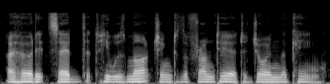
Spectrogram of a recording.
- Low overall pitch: Yes, low, 115 Hz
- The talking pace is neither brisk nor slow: No, fast, 275 wpm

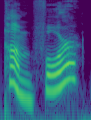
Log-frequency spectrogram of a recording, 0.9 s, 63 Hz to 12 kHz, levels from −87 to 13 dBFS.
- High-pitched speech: Yes, very high, 260 Hz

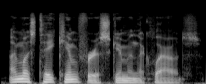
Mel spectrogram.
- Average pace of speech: No, fast, 290 wpm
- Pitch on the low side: Yes, very low, 95 Hz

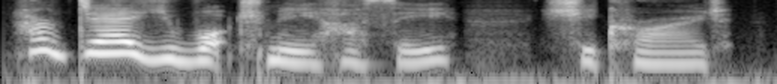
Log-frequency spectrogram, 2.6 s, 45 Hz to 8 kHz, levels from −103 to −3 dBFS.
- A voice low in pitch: No, high, 205 Hz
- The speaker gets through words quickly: No, average, 185 wpm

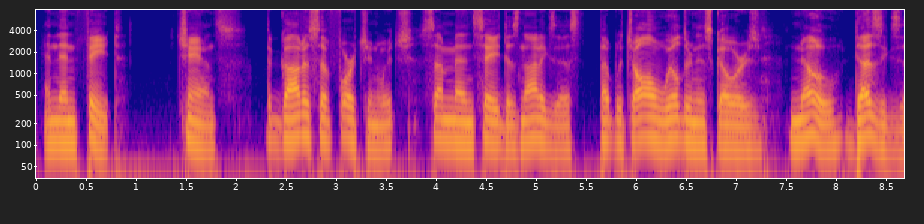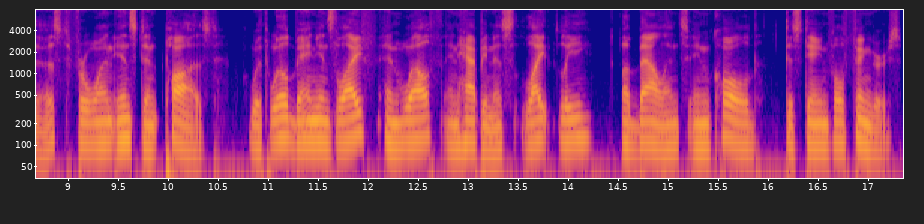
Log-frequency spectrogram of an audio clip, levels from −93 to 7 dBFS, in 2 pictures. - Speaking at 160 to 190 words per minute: No, average, 145 wpm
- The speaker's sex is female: No, male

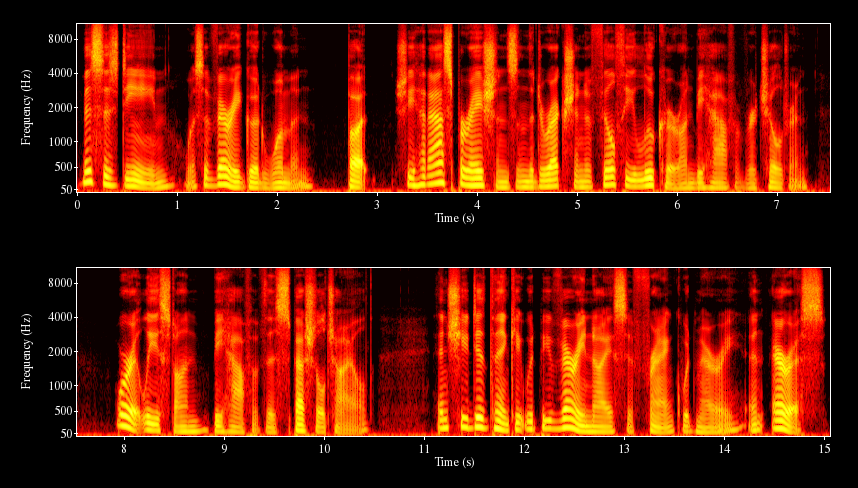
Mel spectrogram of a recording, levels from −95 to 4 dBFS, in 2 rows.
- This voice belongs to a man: Yes, male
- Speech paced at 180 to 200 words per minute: Yes, average, 185 wpm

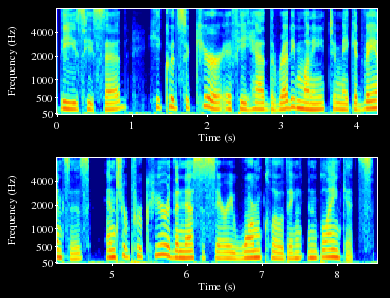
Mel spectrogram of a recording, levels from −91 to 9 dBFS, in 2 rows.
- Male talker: No, female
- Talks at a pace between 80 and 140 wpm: No, average, 170 wpm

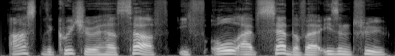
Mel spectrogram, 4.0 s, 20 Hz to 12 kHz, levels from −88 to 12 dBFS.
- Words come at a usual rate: Yes, average, 180 wpm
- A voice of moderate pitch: Yes, medium, 155 Hz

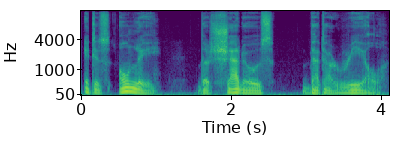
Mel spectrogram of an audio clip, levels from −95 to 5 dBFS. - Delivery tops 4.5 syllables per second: No, 3.6 syllables/s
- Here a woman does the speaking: No, male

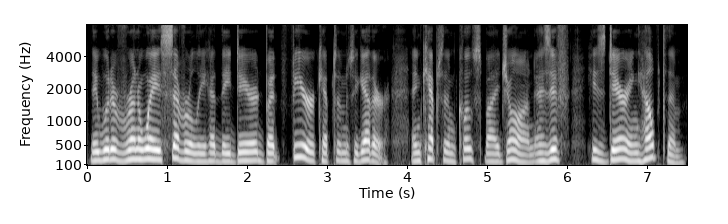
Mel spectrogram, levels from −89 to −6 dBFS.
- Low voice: No, medium, 180 Hz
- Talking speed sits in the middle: No, fast, 210 wpm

